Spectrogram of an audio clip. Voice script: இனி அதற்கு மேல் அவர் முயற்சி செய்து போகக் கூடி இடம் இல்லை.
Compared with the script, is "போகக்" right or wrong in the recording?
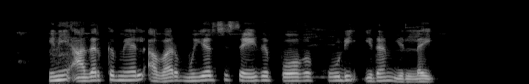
right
